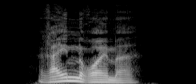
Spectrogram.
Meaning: nominative/accusative/genitive plural of Reinraum
- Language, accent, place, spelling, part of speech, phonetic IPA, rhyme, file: German, Germany, Berlin, Reinräume, noun, [ˈʁaɪ̯nˌʁɔɪ̯mə], -aɪ̯nʁɔɪ̯mə, De-Reinräume.ogg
